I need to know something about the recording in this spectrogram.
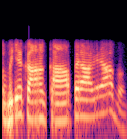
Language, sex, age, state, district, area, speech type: Hindi, male, 18-30, Rajasthan, Bharatpur, urban, conversation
